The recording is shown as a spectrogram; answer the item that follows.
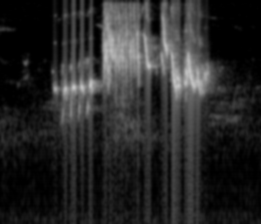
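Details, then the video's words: A European robin gives a quick run of thin, high notes, then a jumbled, tumbling warble of sweet trills, all in about one and a half seconds. "European Robin Peaceful Chirping"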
